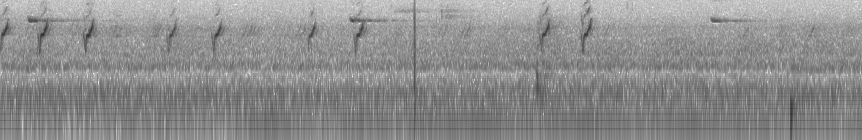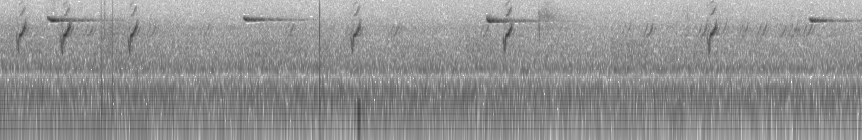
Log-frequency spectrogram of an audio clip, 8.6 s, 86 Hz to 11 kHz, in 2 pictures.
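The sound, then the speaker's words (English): Recorded bird calls: many short, high chirps repeat at irregular intervals, faint and thin, over a low steady hum. “Oh, it's recording bird 307 again.”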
